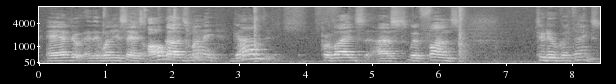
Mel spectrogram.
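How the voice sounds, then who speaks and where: A man with a high pitch and lively intonation at a very slow pace, with long, frequent pauses, noticeable background noise and audible room echo. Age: 80s+. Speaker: charity volunteer and board member. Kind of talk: podcast interview.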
